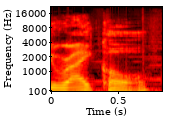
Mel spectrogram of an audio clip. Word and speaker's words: Raichu: Japanese it would be raicho because OU in Japanese you know phonetics and when you're writing romaji in Japan the U is just extending in the o sound so it's the same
